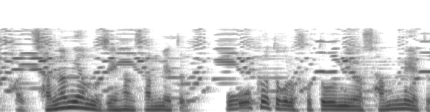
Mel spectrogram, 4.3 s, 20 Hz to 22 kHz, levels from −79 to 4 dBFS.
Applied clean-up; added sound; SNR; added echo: classical method log-MMSE.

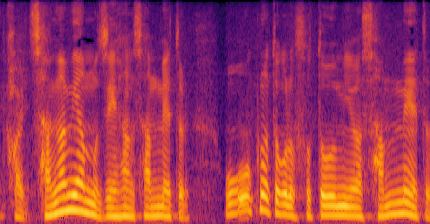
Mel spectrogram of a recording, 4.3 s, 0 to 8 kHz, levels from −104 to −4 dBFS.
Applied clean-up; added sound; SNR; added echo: none; none; none; none.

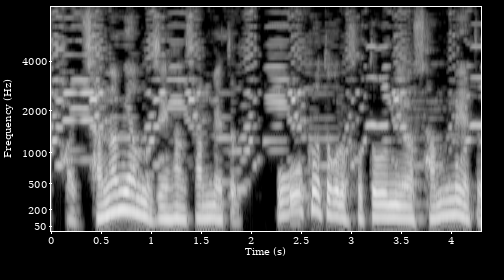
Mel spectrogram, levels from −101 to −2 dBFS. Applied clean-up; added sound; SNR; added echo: classical method Wiener filter.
